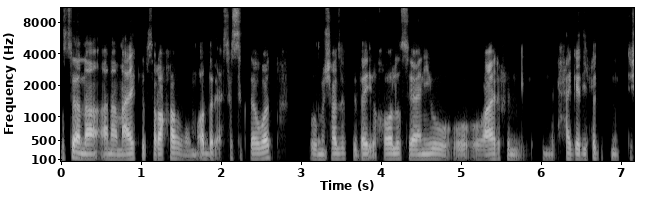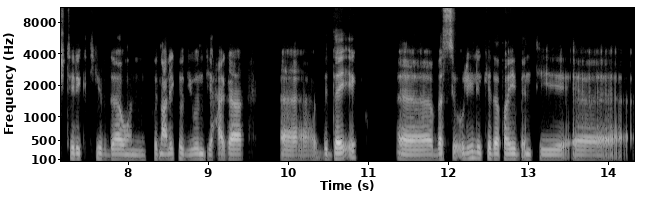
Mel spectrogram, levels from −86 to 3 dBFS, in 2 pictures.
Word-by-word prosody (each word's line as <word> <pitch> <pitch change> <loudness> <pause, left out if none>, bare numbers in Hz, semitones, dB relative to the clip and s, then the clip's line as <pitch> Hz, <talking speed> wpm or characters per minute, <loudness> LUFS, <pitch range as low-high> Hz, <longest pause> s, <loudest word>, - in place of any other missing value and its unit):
بُصّي - - +4
أنا 105 0 +4
أنا 100 - +1
معاكِ 105 +2 +4
بصراحة 105 +3 +2
ومقدّر 95 -4 -2
إحساسِك - - -3
دوّة، 115 +4 +3 0.5
ومش 100 0 -3
عايزِك 110 0 -1
تتضايقي 105 - 0
خالص 110 0 0
يعني، 100 +1 +2
و 110 - 0 0.2
و - - -5 0.2
وعارف - - +3
إن - - -8 0.3
إن - - -13
الحاجة 110 -1 -2
دي 105 0 -5
حتّة 120 - -6
إن 105 - -8
بتشتري 115 -1 -1
كتير 115 0 -7
ده 105 +1 +2
وإن 100 -1 -2
يكون 95 +2 -7
عليكِ 105 +2 +1
ديون 105 0 -2
دي 100 - -6
حاجة 105 0 +3 0.5
آآ، 95 -1 -1
بتضايقِك - - +3 0.5
آآ، 100 0 +3
بس 105 +2 +3
قولي 115 +3 -2
لي 120 - -2
كده 110 -1 +1
طيب 105 0 +1
أنتِ 105 - -6
آآ، 100 -1 -2
105 Hz, 170 wpm, -27 LUFS, 100-110 Hz, 0.5 s, بُصّي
